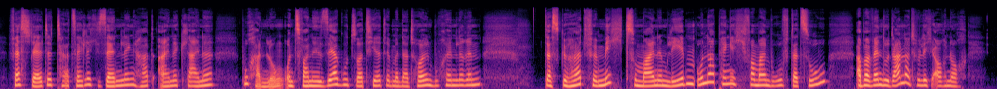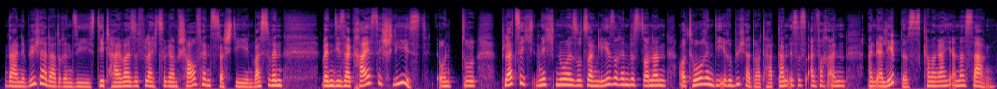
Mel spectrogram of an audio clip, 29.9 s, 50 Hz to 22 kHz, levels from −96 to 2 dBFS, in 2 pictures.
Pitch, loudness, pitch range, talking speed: 215 Hz, -20 LUFS, 195-245 Hz, 170 wpm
